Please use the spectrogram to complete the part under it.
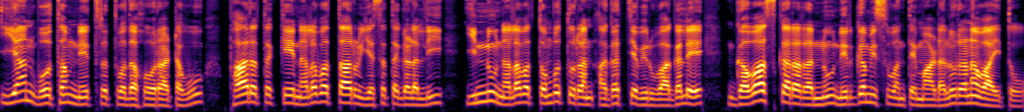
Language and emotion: Kannada, neutral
